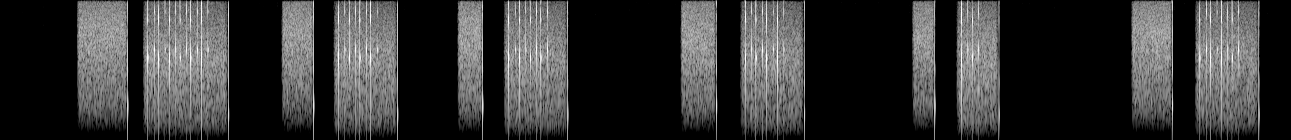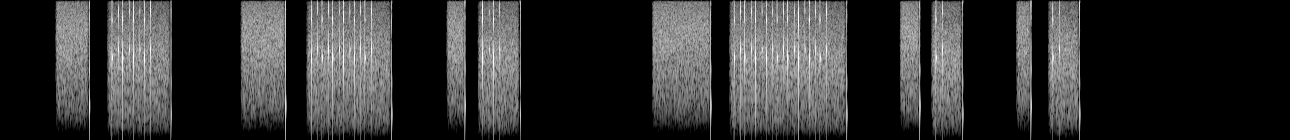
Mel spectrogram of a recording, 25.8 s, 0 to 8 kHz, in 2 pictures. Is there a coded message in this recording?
Yes: pulse dialling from 0.8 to 23.7 s, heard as a rotary dial, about 9 pulses a second. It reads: 6 4 4 4 2 4 4 6 2 9 1 1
